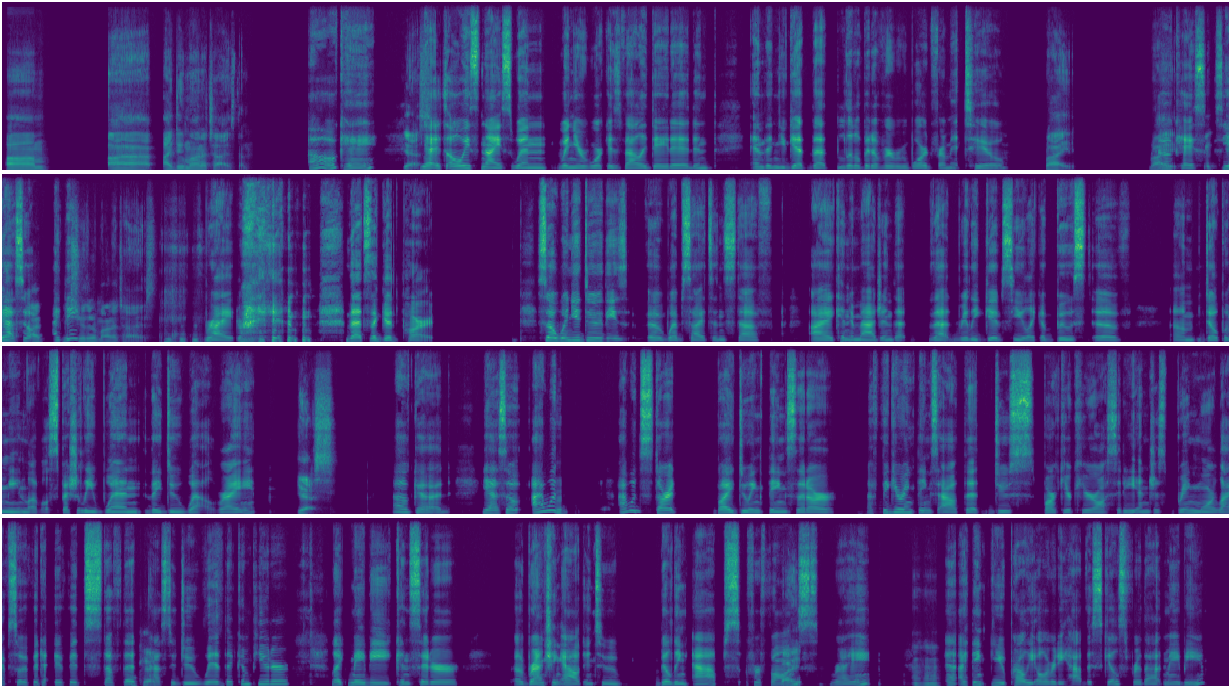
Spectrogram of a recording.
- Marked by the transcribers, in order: tapping; other background noise; laugh; laughing while speaking: "right"; laugh; background speech
- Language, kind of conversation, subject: English, advice, How can I break out of a joyless routine and start enjoying my days again?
